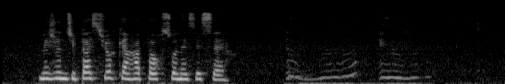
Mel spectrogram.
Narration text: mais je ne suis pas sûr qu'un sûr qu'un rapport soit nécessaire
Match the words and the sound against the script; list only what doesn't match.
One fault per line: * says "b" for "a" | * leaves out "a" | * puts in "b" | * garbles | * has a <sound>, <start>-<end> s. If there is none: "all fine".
* leaves out "sûr qu'un"
* has a laugh, 2.8-4.4 s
